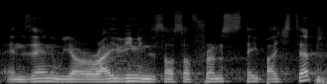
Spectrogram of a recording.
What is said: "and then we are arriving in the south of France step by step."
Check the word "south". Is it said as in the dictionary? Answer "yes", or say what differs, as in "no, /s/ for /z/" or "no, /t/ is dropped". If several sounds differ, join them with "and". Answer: no, /s/ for /θ/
